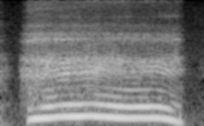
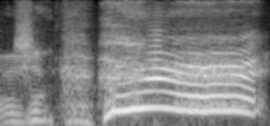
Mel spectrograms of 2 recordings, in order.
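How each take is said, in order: First: Smaller mock gasp. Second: Sharp dramatic gasp, high pitched; loud mock gasp. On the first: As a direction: gasp more lightly. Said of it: "It should be more like". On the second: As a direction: gasp theatrically. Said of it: "Was it too much".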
